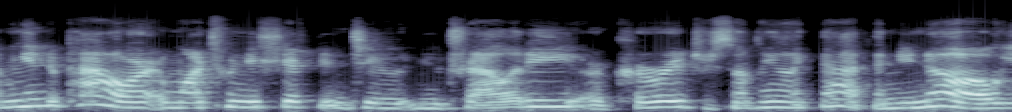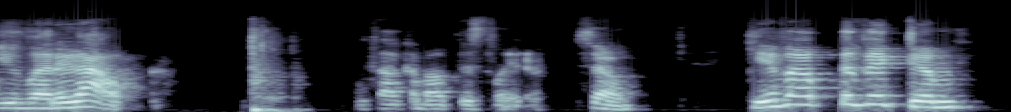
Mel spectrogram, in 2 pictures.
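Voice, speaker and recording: A woman with a New England accent talks at a fairly quick pace with big swings in loudness. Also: medium pitch for a woman, lively intonation. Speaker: self-help video host. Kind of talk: motivational talk to camera. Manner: casual, conversational.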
